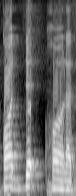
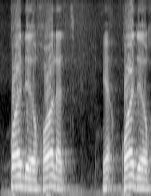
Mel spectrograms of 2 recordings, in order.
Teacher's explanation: huruf Dal memiliki Salah satu sifat yang dinamakan dengan qqalah yaitu memantul ya atau getaran dia harus ada bergetar dan memantulnya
